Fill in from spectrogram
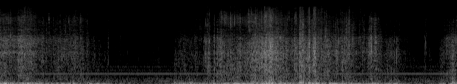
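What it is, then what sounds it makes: Thin plastic carrier bag being crinkled. A thin, empty white plastic carrier bag with handles, a white plastic trash bag, is unfolded, lifted, folded flat on a table and crinkled with the fingers. Soft, papery crinkles and rustles dip quieter early on, then swell into denser, brighter crackling in the middle before easing off again. A faint steady hum sits underneath throughout.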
